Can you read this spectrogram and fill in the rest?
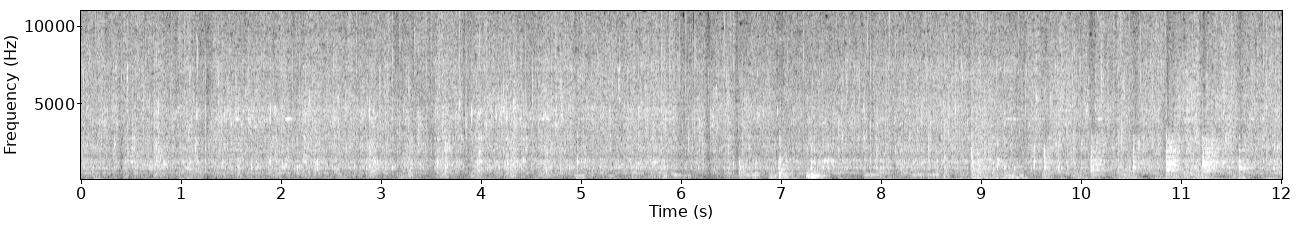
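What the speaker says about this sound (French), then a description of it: "On va faire revenir donc ces morceaux de viande, de lapin, pardon." Rabbit pieces sear in a hot pan for mustard rabbit, giving a constant close sizzle and crackle with occasional stirring and scraping, no talking.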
